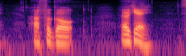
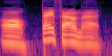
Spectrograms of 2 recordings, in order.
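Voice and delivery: ordinary delivery

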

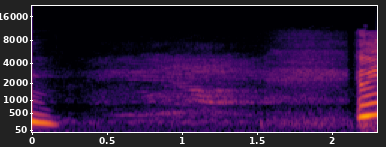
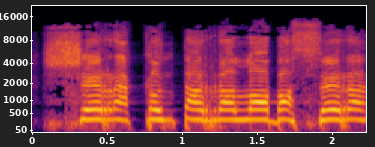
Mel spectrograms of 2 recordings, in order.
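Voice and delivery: mock tongues; 8 dB louder, slower than usual. Imitating speaking in tongues in prayer.

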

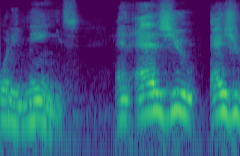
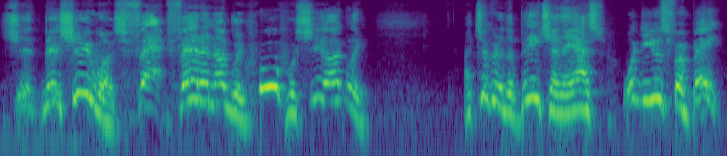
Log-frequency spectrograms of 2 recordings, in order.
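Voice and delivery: Rodney joke voice; 8 semitones higher than usual. Retold or imitated. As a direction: ham up the ugly jokes. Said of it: "I go".

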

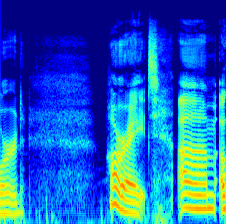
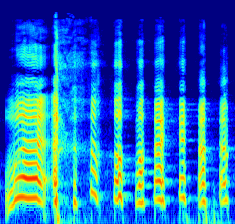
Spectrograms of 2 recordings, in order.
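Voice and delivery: high, loud outburst breaking into giggles; laughing disbelief; 9 semitones higher, 7 dB louder, slower than usual. Real, not acted. Host stunned by own slip, laughing disbelief. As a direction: crack up in real astonishment.

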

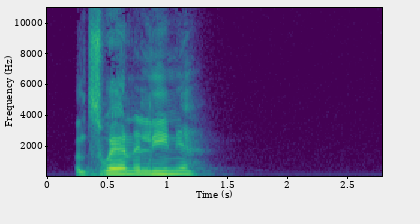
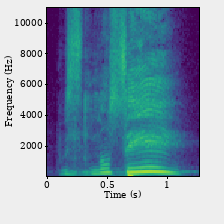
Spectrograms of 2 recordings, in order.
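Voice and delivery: put-on drawled teen shrug; 7 semitones higher, 5 dB louder, much slower than usual.

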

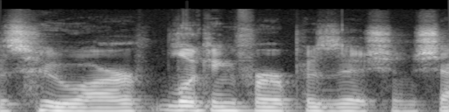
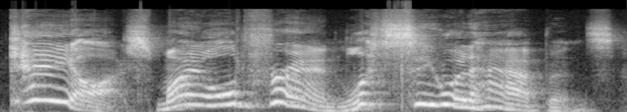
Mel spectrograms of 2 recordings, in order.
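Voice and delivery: sarcastic mock glee; 8 semitones higher, slower than usual. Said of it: "It's like".

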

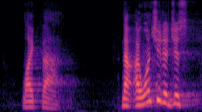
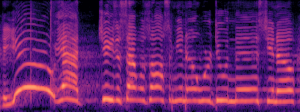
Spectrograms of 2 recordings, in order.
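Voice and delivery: higher, louder whooping cheer; sports fan cheering; 8 semitones higher, 6 dB louder than usual. Retold or imitated. A crowd member cheers Jesus like a sports fan: excited higher shouting. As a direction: cheer like a fan after a big play. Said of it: "more demonstrative, especially a sports fan".

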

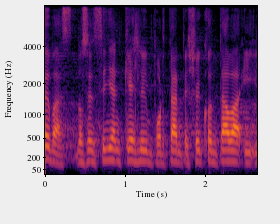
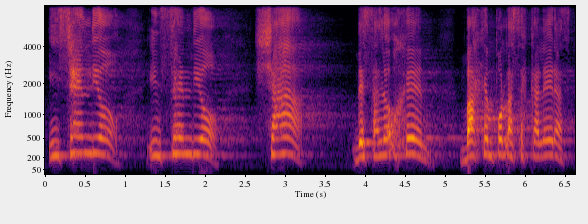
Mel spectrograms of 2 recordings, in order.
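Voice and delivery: high urgent yell of fire, louder; shouting; 6 semitones higher, 5 dB louder, slower than usual. Retold or imitated. Pastor retelling a policeman yelling at guests to evacuate, high urgent shouts. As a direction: bark evacuation orders like a cop.

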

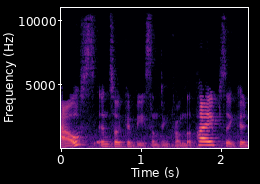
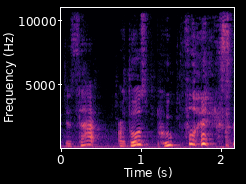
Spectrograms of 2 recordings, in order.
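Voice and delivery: mock disgusted surprise; 6 semitones higher, slower than usual. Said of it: "He's like".

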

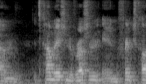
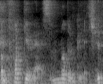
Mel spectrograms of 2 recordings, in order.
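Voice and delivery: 1 quoting a bad dub; 3 semitones higher than usual. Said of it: "You ever seen that video?".

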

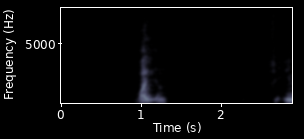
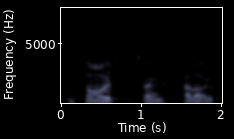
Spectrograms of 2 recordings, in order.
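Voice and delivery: weary reading; 7 semitones lower, 11 dB quieter than usual. Retold or imitated. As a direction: let each line sink with exhaustion. Reading out a sad meme.

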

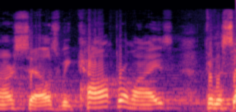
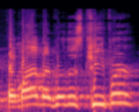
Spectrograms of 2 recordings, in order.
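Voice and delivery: defiant retort; 9 semitones higher than usual. Acted. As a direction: toss the question back at God defiantly. Cain's defiant retort to God.

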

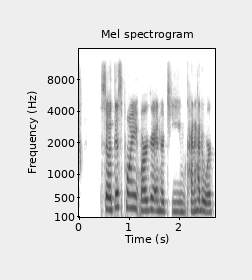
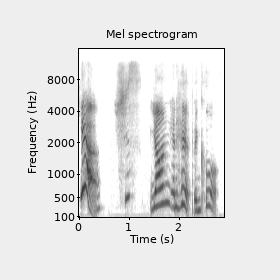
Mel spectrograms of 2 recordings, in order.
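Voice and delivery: gushing admirer; 7 semitones higher, 4 dB louder, slower than usual. Retold or imitated. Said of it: "you're just like".

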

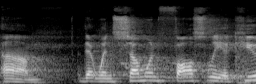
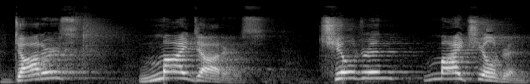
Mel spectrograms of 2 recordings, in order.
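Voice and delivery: much higher, wailing lament with each word stretched out; hammed-up despairing cry of a father-in-law losing everything; anguished wailing; 11 semitones higher, much slower than usual. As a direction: wail it like a man tearing out his hair. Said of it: "You can just see him, like, tearing out his hair".

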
